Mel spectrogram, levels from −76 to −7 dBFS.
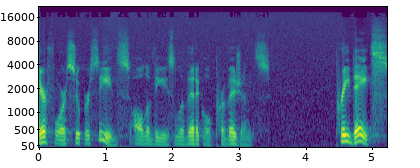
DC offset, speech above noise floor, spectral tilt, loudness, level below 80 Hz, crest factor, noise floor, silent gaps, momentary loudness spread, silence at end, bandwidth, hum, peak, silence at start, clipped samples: under 0.1%; 24 dB; -3.5 dB/octave; -19 LUFS; -52 dBFS; 20 dB; -43 dBFS; none; 23 LU; 0 s; 19 kHz; none; 0 dBFS; 0 s; under 0.1%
